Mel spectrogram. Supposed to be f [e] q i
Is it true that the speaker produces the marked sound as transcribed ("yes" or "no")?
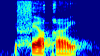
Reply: yes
